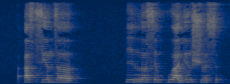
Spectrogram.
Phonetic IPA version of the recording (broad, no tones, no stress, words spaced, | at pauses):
ʔaszʲɜnzɜ | irəse kʷa lʲɨ ʃʏs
